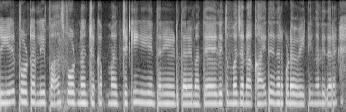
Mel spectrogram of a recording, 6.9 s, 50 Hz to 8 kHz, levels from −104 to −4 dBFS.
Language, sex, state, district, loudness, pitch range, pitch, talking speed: Kannada, female, Karnataka, Belgaum, -19 LUFS, 210-225 Hz, 215 Hz, 140 wpm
